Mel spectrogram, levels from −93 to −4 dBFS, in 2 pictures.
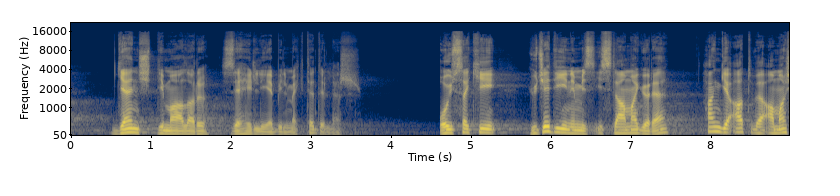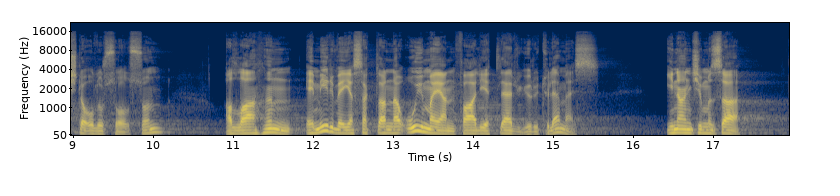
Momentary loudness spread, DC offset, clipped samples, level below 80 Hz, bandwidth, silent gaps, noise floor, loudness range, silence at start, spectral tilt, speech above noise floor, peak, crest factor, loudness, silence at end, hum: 13 LU; under 0.1%; under 0.1%; -50 dBFS; 16 kHz; none; -69 dBFS; 5 LU; 0.5 s; -4.5 dB/octave; 49 dB; 0 dBFS; 20 dB; -20 LUFS; 0.6 s; none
